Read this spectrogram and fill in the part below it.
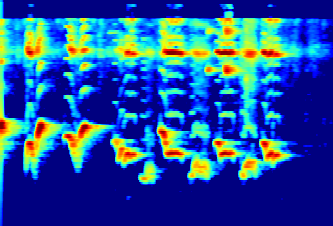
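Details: White-rumped shama singing against a lure recording: fluting whistled phrases that rise and fall, repeated in quick succession, then stopping abruptly.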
